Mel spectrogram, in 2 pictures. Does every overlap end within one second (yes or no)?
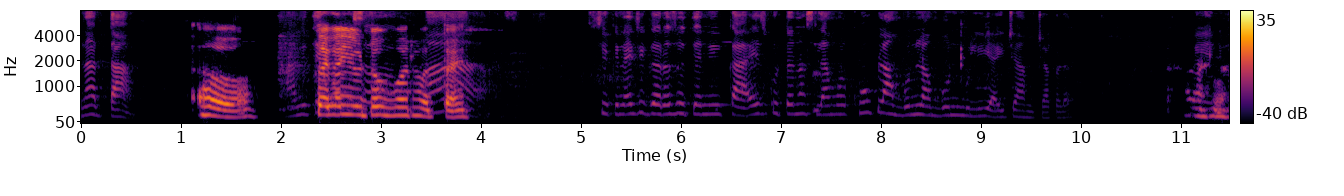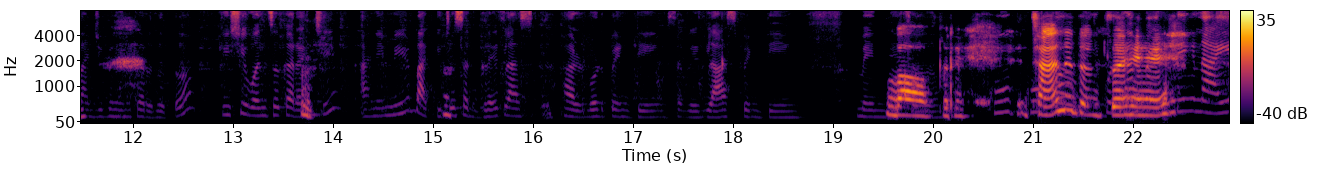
no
